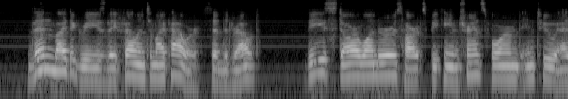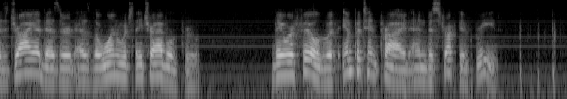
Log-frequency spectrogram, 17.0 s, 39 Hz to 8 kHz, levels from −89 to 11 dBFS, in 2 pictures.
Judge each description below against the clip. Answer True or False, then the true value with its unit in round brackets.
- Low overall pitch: True (120 Hz)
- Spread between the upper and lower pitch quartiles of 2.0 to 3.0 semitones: False (4.8 semitones)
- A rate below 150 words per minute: True (135 wpm)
